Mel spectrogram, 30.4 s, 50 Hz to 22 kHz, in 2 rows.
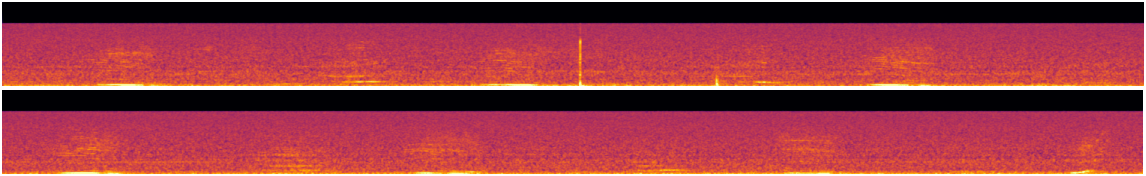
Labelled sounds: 1.4	1.6	humpback whale, 1.8 to 2.0 kHz

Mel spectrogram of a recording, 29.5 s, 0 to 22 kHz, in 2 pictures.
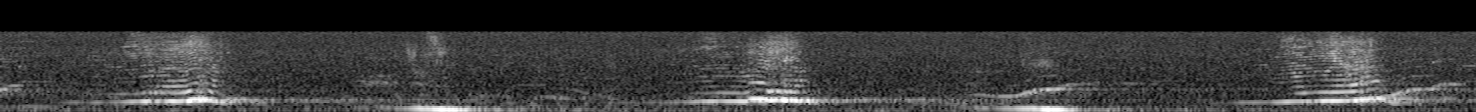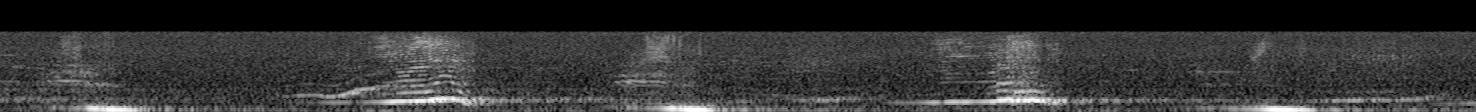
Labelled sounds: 0.0	0.5	humpback whale, 0.80 to 1.2 kHz
1.2	2.2	humpback whale, 0.80 to 5.4 kHz
3.6	3.9	humpback whale, 0.93 to 1.2 kHz
7.0	8.1	humpback whale, 0.93 to 4.8 kHz
10.5	11.5	humpback whale, 0.80 to 1.1 kHz
12.7	16.0	humpback whale, 0.80 to 6.1 kHz
18.3	19.4	humpback whale, 0.80 to 6.1 kHz
20.9	21.5	humpback whale, 0.86 to 1.7 kHz
24.0	25.2	humpback whale, 0.80 to 6.0 kHz
26.9	27.1	humpback whale, 1.7 to 1.8 kHz

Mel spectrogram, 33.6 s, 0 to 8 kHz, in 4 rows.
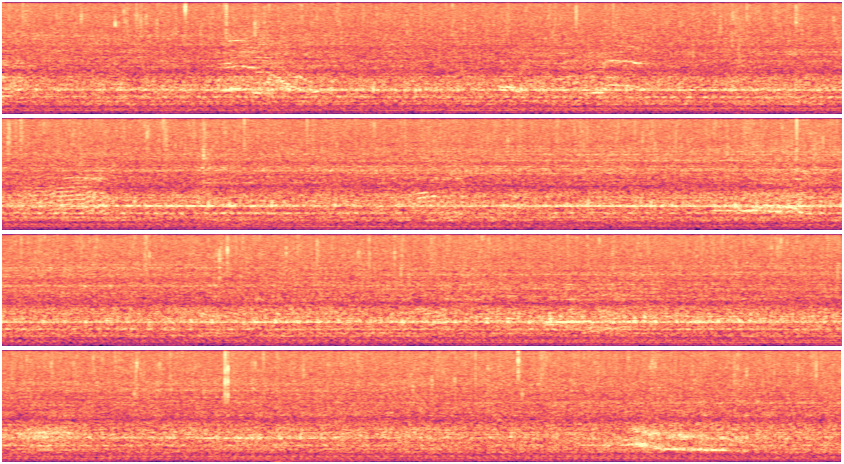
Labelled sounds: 2.5	2.9	humpback whale, 0.78 to 1.2 kHz
6.0	6.5	humpback whale, 1.4 to 1.6 kHz

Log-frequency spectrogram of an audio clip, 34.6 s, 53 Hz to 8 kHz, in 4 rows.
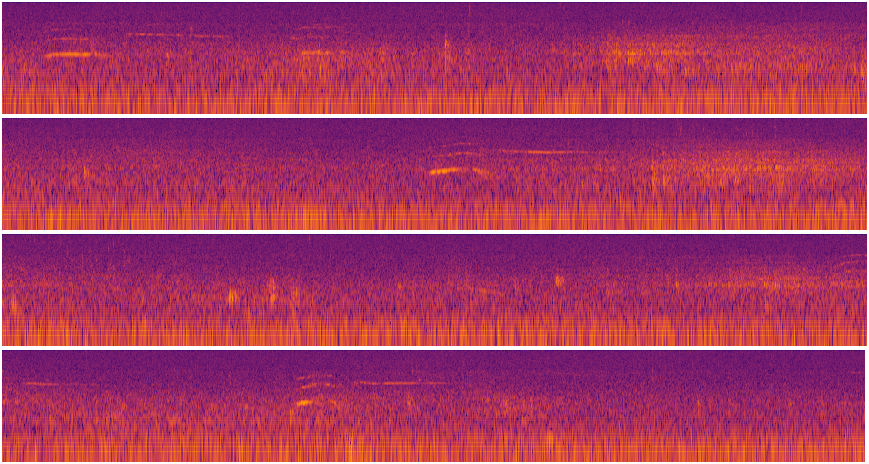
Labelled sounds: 0.3	2.4	killer whale, Bigg's (transient), Gulf of Alaska transient, 0.57 to 3.4 kHz
2.8	4.1	killer whale, Bigg's (transient), Gulf of Alaska transient, 1.5 to 3.1 kHz
12.8	14.9	killer whale, Bigg's (transient), Gulf of Alaska transient, 0.53 to 2.5 kHz
25.6	27.1	killer whale, Bigg's (transient), Gulf of Alaska transient, 1.1 to 3.2 kHz
28.7	30.6	killer whale, Bigg's (transient), Gulf of Alaska transient, 0.46 to 3.0 kHz

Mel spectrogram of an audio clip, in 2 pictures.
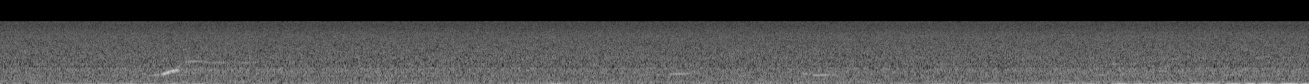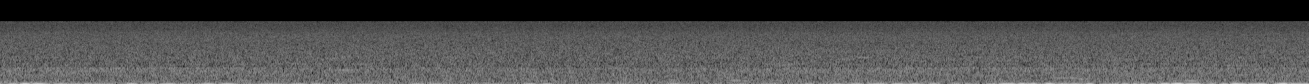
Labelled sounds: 1.8	2.3	humpback whale, 0.99 to 1.2 kHz

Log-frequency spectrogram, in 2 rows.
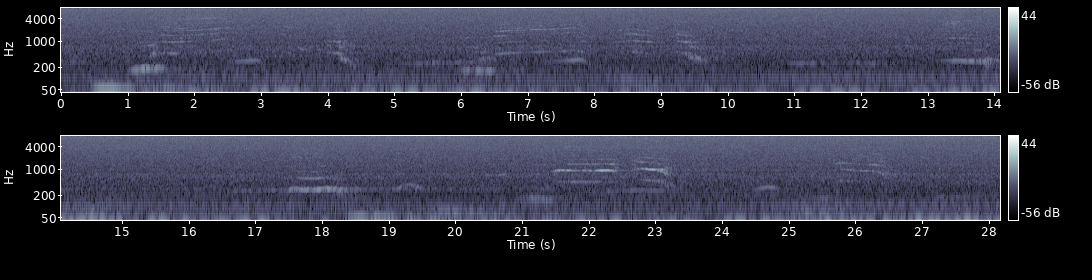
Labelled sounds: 1.5	2.6	humpback whale, 0.90 to 3.3 kHz
6.5	7.8	humpback whale, 1.8 to 2.3 kHz
8.4	8.9	humpback whale, 0.90 to 1.6 kHz
9.3	9.6	humpback whale, 0.83 to 1.0 kHz
21.4	23.3	humpback whale, 0.80 to 1.7 kHz
25.7	26.5	humpback whale, 0.80 to 1.6 kHz

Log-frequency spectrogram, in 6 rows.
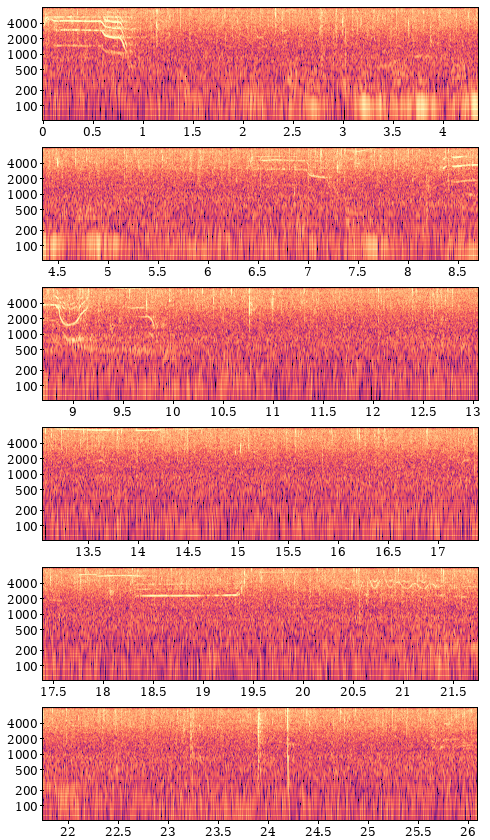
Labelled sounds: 0.0	1.0	killer whale, northern resident, G clan, 0.97 to 5.3 kHz
6.4	7.3	killer whale, northern resident, G clan, 2.0 to 5.4 kHz
8.3	9.8	killer whale, northern resident, G clan, 1.4 to 8.0 kHz
12.7	15.1	killer whale, northern resident, G clan, 6.9 to 8.0 kHz
17.7	20.1	killer whale, northern resident, G clan, 2.1 to 6.6 kHz

